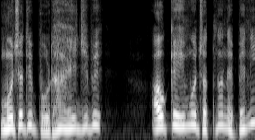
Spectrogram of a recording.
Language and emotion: Odia, fearful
